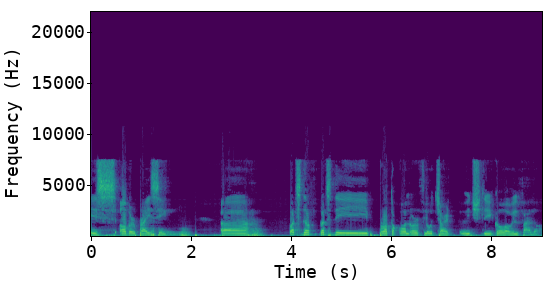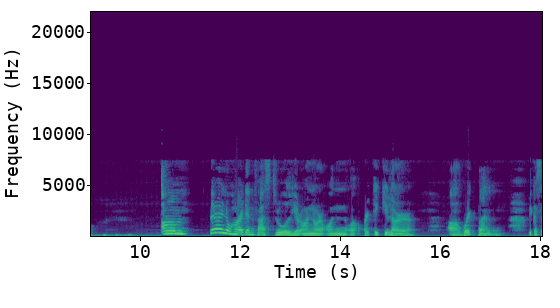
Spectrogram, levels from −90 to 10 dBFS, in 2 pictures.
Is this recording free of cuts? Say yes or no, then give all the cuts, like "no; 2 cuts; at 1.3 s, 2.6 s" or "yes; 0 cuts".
yes; 0 cuts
